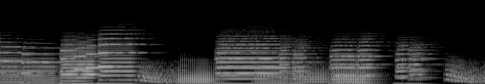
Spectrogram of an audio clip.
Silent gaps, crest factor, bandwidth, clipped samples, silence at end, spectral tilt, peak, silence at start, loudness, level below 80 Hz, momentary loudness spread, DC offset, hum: none; 16 dB; 8 kHz; under 0.1%; 0 s; -6.5 dB/octave; -14 dBFS; 0 s; -30 LUFS; -52 dBFS; 11 LU; 0.6%; none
